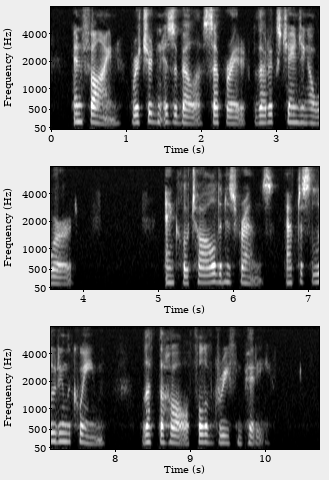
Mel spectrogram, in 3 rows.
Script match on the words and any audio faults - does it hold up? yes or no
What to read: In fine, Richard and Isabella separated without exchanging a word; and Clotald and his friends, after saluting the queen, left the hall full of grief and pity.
yes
